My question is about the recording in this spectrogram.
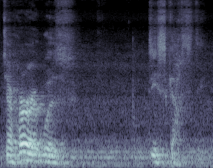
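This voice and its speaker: Pastor in his 40s preaching, kinda high voice, chatty and jokey, echoey church room with faint hum behind. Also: slow pace. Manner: conversational, humorous storytelling. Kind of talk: sermon. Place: church sanctuary.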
